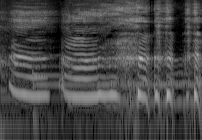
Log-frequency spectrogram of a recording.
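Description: A young boy crying: two long falling wails, then short broken sobs near the end.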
